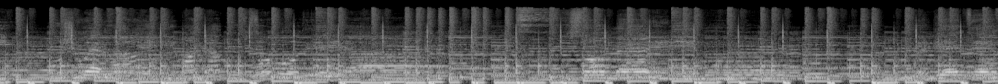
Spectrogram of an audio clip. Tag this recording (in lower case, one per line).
music
happy music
